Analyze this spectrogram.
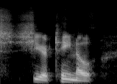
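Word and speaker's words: Sciortino: Michael F shortino Senor I'll spell his last name and hopefully I'm saying it right but it's s c i o r t i n o s c i o r t i n o and I think it's shtino uh so so Mike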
